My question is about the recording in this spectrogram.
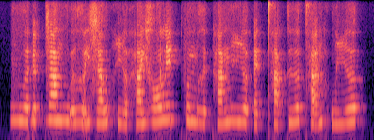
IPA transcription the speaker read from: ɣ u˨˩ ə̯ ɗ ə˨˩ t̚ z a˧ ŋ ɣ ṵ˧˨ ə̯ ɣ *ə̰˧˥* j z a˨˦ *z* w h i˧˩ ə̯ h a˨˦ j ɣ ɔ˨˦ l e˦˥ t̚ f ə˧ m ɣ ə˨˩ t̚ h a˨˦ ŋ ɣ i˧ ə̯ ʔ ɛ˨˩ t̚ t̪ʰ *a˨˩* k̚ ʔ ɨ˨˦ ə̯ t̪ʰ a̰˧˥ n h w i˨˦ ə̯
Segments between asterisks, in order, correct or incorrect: correct, incorrect: none, correct

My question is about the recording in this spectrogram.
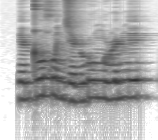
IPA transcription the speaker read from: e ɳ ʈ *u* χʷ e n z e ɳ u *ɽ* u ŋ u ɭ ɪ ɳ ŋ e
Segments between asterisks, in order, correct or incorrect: correct, correct

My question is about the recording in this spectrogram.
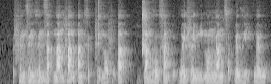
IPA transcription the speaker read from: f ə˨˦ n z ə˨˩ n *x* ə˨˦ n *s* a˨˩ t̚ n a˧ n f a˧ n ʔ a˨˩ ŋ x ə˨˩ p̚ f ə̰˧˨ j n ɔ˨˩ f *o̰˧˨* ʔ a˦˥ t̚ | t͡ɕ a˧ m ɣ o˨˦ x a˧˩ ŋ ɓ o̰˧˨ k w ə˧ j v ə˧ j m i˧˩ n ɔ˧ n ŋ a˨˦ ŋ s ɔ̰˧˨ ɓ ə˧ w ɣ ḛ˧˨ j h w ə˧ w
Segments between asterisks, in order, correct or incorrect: incorrect: ɣ, incorrect: z, correct

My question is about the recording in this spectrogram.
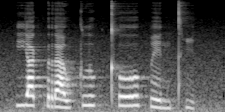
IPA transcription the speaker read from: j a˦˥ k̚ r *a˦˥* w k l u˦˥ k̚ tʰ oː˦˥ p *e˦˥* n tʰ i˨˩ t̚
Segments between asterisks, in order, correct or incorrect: incorrect: a˨˩, incorrect: e˨˩

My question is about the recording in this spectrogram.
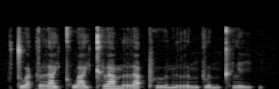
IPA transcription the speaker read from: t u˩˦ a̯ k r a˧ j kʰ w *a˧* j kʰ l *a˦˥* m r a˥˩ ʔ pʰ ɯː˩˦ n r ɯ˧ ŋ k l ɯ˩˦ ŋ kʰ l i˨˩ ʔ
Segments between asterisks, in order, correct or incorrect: correct, incorrect: a˥˩

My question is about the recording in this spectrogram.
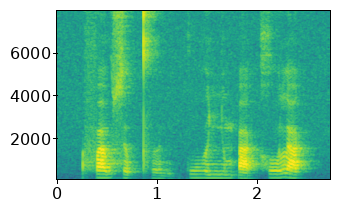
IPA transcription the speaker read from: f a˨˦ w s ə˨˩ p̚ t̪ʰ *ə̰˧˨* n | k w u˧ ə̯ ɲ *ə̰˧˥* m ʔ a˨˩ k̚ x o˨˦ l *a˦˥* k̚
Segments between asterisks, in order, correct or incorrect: incorrect: ə̤˨˩, incorrect: ə˧, correct

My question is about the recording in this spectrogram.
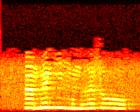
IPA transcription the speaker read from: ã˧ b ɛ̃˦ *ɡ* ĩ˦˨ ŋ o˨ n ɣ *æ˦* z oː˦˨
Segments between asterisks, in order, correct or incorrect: correct, incorrect: ə˦

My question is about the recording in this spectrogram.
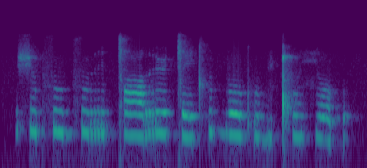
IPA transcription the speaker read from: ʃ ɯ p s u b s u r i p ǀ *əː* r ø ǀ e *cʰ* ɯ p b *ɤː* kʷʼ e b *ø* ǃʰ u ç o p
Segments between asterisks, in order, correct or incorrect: incorrect: ɑː, correct, incorrect: oː, incorrect: y

